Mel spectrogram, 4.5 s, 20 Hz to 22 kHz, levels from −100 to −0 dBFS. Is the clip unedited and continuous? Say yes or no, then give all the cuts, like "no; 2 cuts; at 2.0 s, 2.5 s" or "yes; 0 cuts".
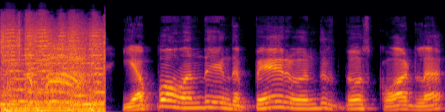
yes; 0 cuts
